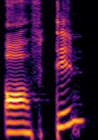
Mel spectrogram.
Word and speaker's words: often: English teacher diction pronunciation she says it's not often it's often see I ain't never heard that ain't nobody never told me that it's not often now I still don't believe it though as long as as long as I done been alive I know it's often but she tells me it's often the tea is silent see so certain so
